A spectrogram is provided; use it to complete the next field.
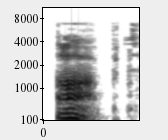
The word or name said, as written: opt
